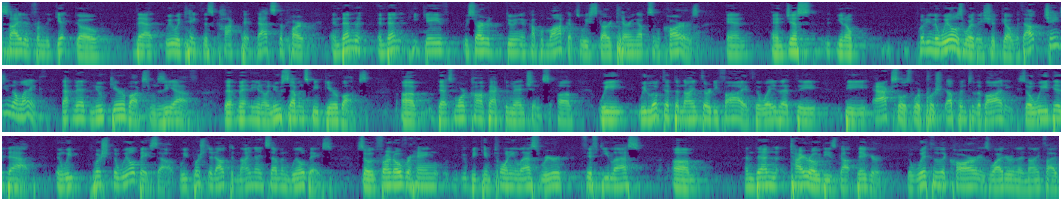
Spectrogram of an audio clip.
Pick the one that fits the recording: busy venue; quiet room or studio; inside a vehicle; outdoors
busy venue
